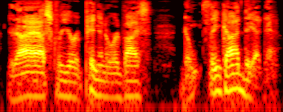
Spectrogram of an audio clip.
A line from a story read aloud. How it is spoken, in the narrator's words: man sneered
